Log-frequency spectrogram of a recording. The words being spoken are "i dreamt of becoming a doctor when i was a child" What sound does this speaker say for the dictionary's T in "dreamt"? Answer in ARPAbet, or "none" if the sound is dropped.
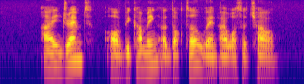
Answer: T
